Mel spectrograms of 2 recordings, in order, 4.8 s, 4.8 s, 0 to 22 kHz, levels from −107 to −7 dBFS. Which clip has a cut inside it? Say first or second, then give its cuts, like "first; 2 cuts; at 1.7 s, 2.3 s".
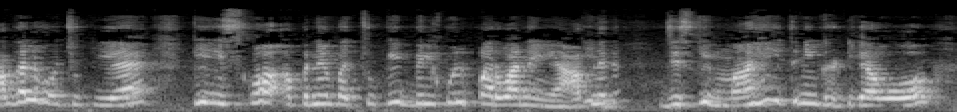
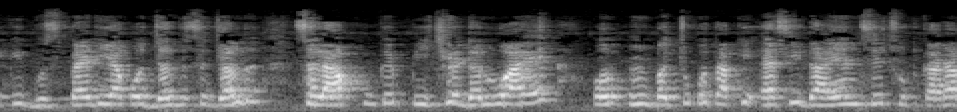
first; 1 cut; at 3.1 s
